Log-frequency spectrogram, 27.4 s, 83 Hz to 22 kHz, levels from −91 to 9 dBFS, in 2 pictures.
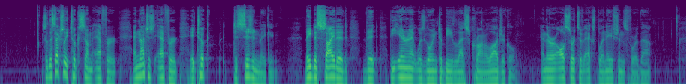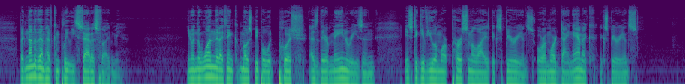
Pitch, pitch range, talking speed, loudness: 100 Hz, 90-115 Hz, 155 wpm, -24 LUFS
